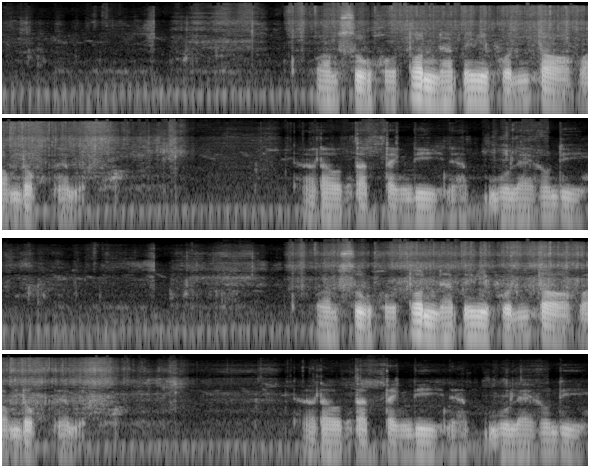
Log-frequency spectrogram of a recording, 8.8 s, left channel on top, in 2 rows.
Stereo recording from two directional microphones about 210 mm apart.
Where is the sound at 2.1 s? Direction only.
20° left (ahead or behind).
